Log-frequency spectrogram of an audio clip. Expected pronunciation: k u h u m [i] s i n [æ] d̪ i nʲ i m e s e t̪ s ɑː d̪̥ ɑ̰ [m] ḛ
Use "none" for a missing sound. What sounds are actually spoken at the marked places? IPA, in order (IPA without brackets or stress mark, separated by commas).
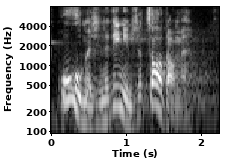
e, e, m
